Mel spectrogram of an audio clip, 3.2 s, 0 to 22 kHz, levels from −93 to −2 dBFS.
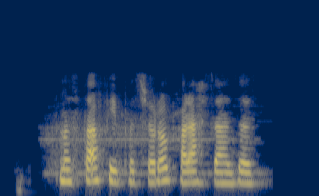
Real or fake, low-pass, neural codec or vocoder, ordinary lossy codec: real; 5.4 kHz; none; AAC, 48 kbps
